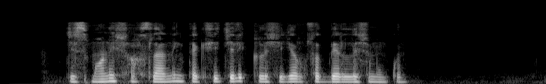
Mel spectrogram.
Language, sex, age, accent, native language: Uzbek, male, 12-17, Toshkent shahri, Uzbek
